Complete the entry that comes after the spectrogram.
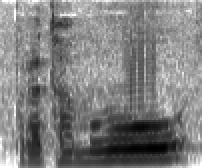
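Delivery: प्रथमो slowed, final ओ held long; प्रथमो with a long drawn ओ; avagraha stretch. Shown as a demonstration. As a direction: pull out the ओ of प्रथमो. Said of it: "प्रथमो को ज़्यादा खींचेंगे".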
